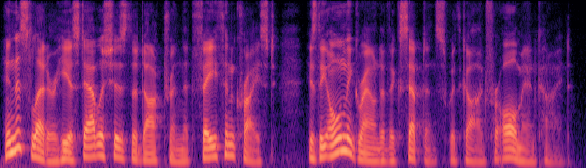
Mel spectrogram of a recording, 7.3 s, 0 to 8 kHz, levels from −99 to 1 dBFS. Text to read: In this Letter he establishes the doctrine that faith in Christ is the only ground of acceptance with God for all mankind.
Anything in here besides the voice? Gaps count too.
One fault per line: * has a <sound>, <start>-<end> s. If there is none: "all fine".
all fine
